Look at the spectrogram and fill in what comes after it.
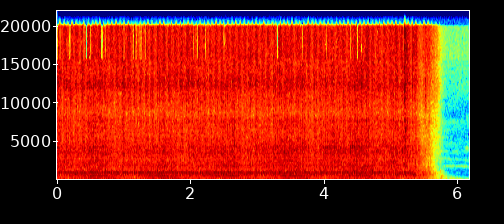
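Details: New Ridgid oscillating belt/spindle sander, out of the box, running after belt tracking adjustment: even motor buzz with a steady mid hum and light rhythmic oscillation, no rubbing or grinding, clean spin-down; normal running.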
